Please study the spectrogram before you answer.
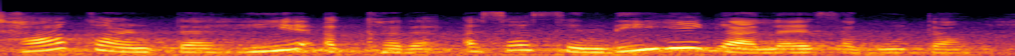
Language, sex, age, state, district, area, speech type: Sindhi, female, 45-60, Rajasthan, Ajmer, urban, spontaneous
